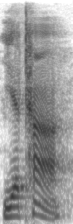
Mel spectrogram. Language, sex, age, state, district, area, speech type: Sanskrit, male, 30-45, Karnataka, Bangalore Rural, urban, spontaneous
